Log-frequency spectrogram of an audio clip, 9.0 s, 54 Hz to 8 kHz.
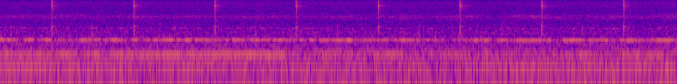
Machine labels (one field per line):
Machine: valve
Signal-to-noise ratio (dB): -6 dB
